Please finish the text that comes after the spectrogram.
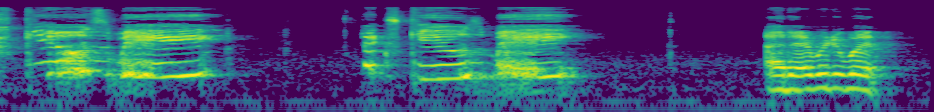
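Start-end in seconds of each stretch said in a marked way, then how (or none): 0.0-2.9 very high, tiny, slow squeaking voice. Telling a joke about body parts arguing, tiny squeaky voice. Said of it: "a tiny little voice squeak from down below".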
